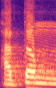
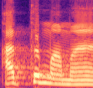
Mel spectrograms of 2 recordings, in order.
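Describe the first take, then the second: First: The two m sounds merge into one doubled m. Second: The two m sounds are separated by a vowel. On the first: This is the form after the merging rule applies. The speaker calls it right. "அத்தம்ம என்று வந்துடும்" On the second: This is the unmerged form before the rule applies. The speaker calls it wrong. "நம்ம அந்த இதுகாமுடைய சட்டத்தின் பிரகாரம் சொல்லக்கூடாது"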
